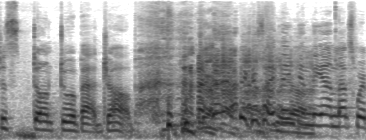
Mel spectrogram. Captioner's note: all laughing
